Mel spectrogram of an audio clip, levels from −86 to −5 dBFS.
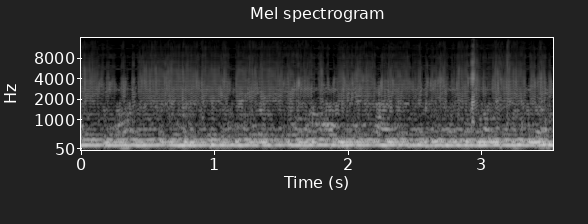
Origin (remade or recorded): remade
